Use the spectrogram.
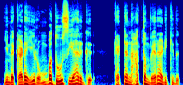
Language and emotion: Tamil, disgusted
